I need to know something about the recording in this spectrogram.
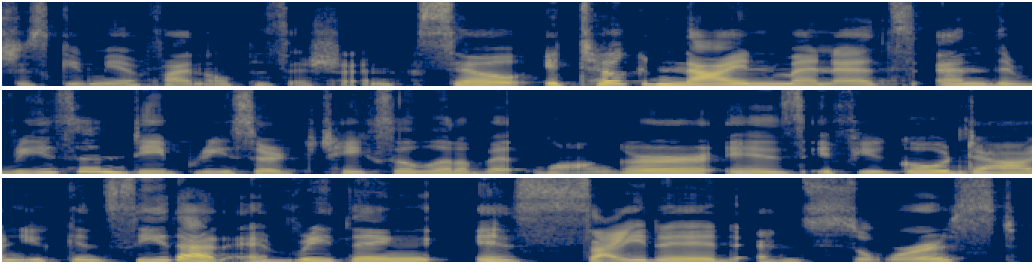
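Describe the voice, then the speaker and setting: A woman's voice: medium pitch, no echo. A woman gives a casual walkthrough as a finance expert, with a mid-range voice and a dry, close sound. She talks informally and conversationally, often voicing example instructions and questions as she explains. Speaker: finance expert giving a software tutorial.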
